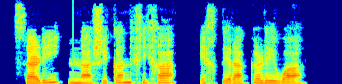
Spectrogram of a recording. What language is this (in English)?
Pashto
